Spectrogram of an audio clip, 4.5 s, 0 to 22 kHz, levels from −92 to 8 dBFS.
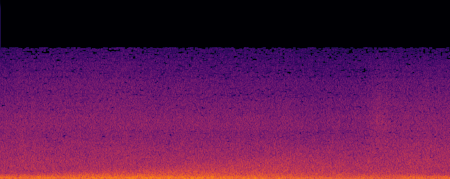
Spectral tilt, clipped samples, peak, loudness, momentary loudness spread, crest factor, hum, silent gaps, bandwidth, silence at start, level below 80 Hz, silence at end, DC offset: -5.5 dB/octave; under 0.1%; -10 dBFS; -25 LUFS; 5 LU; 14 dB; none; none; 16.5 kHz; 0 s; -36 dBFS; 0 s; under 0.1%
